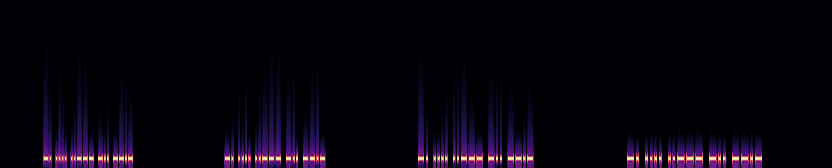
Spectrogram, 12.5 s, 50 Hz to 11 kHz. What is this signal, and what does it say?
Morse code, heard as a keyed tone, about 43 wpm, 700 Hz. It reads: NH2DQ NH2DQ NH2DQ NH2DQ
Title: Speed Racing - USA Call Signs 35wpm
